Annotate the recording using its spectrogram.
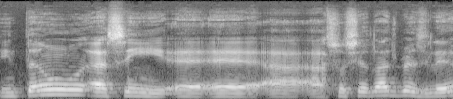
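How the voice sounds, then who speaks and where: A man's very slow speech with lively intonation. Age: 60s. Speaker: law professor. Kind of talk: podcast interview. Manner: hesitant, many fillers.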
